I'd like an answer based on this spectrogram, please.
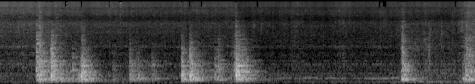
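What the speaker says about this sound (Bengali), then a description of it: "এবার খুব ভালোভাবে সব সব মিশিয়ে নেব" Mashed boiled potato and chana dal are stirred into spices frying in a pan, giving repeated bursts of scraping and sizzling in an uneven rhythm, close and fairly loud, with no talk.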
